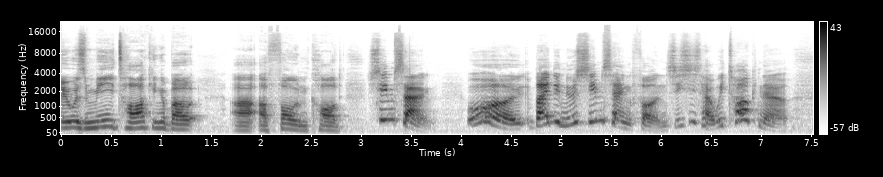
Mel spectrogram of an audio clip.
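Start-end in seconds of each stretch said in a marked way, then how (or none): 4.1-7.3 very bad put-on Eastern European accent, sing-song. Retelling a phone ad they once recorded, in a bad Eastern European accent. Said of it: "the worst, I don't even know what it was, Eastern European accent".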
